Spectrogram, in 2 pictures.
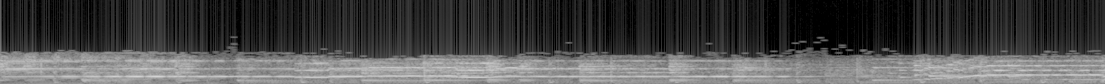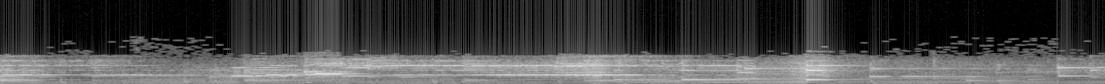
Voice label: voice of indonesia, 9525.9k

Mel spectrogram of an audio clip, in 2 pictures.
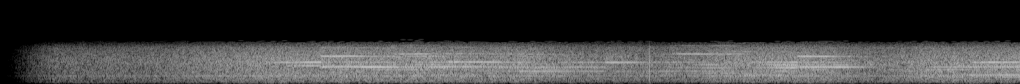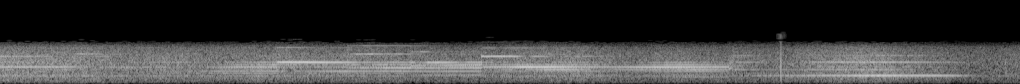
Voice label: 15140kHz Radio Sultanate of Oman

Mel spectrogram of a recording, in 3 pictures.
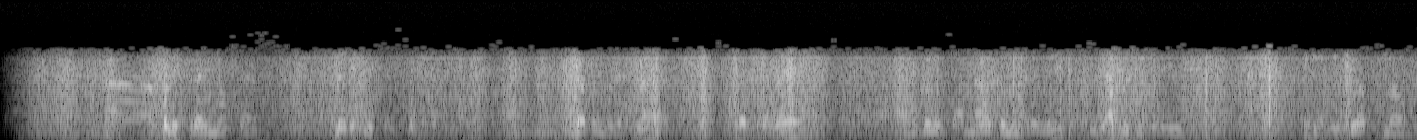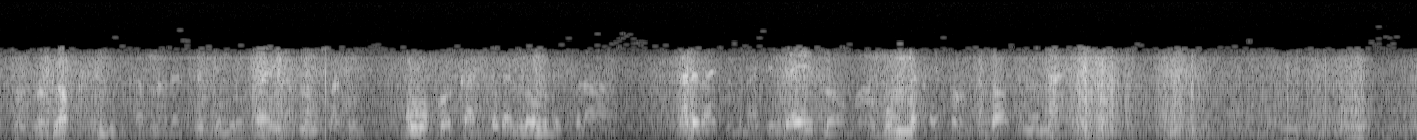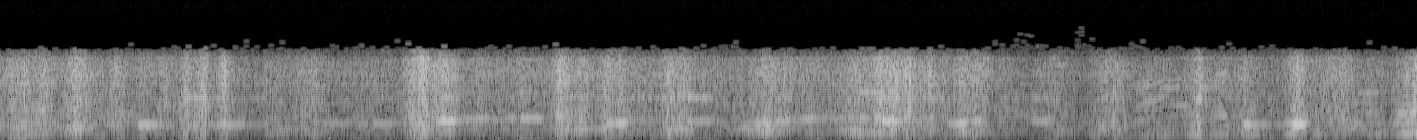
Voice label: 3275kHz; NBC-Southern Highlands

